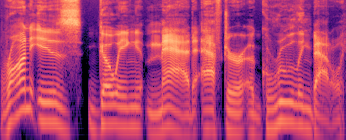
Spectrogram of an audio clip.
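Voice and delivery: ordinary talk, nothing marked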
